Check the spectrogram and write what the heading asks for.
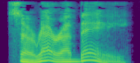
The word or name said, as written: sarera bay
